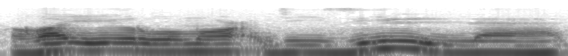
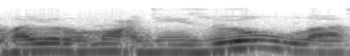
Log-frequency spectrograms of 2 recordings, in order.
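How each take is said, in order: First: The L in Allah is pronounced thin and light. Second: The L in Allah is pronounced thick and heavy. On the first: The speaker calls it right. "Kena baca nipis" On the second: The speaker calls it wrong. "Kalau baca tebal"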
